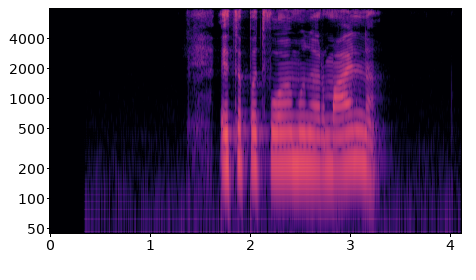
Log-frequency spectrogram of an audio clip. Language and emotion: Russian, angry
